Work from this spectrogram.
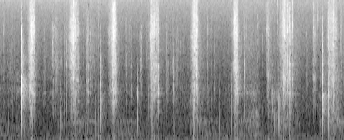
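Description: Long red nails tap and scratch over the quilted ridges of a hand-sized red plastic heart-shaped container held in both hands, which seems hollow. Nine quiet, crisp, bright taps and scratchy strokes stand apart, each dying away at once with no ring.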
